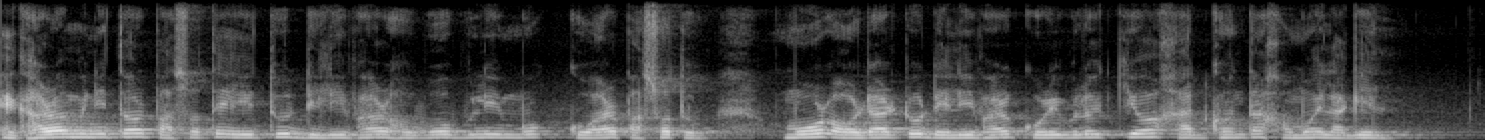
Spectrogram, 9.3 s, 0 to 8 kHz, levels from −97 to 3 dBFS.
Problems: none marked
